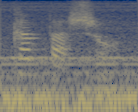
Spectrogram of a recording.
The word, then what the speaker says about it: Campascio: I think it's Campascio. Soft, with a soft C. The speed limits on this line are just so slow. Nächster Halt, Campascio.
